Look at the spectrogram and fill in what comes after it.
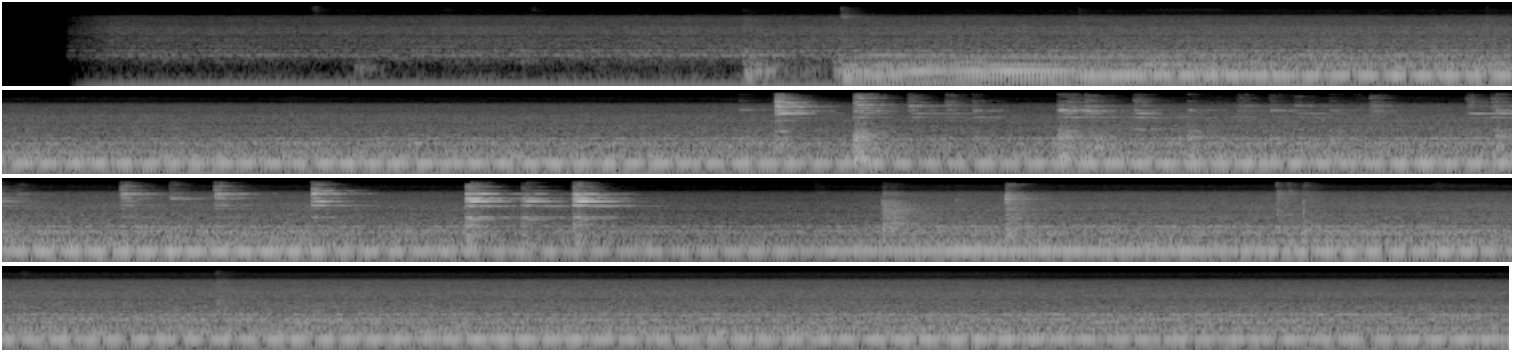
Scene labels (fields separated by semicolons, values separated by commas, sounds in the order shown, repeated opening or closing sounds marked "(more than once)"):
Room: kitchen; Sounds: coffee machine, microwave, cutlery and dishes, footsteps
